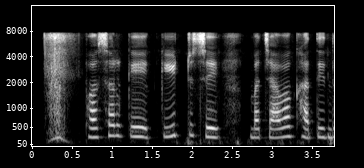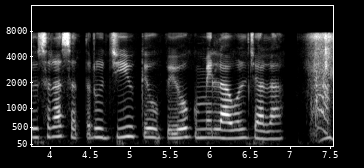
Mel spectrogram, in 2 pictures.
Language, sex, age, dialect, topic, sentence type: Bhojpuri, female, 25-30, Western, agriculture, statement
